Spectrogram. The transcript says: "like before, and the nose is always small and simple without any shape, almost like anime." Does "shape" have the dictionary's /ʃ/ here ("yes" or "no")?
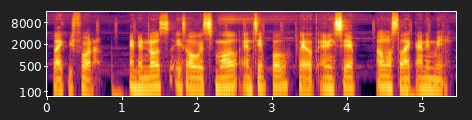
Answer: no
